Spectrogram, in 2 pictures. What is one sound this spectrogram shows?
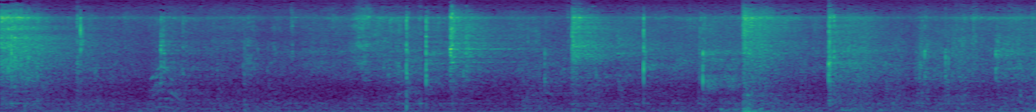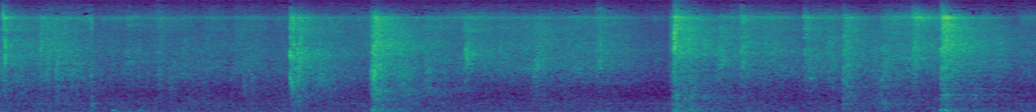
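Skate blades scrape and hiss on the ice close by, echoing in a large rink.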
